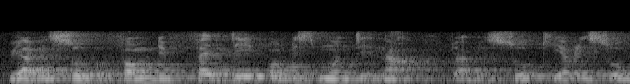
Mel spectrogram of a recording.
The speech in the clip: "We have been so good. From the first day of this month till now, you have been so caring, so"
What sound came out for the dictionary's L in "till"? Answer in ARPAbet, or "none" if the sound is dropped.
N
